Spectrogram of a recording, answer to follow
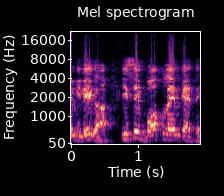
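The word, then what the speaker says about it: Balk line: घर में मिलेगा इसे बॉक लाइन कहते हैं। क्या कहते हैं? बॉक लाइन। ऐसे बॉल लिखा रहता है लेकिन यू एल जो है साइलेंट है। वाक लाइन।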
